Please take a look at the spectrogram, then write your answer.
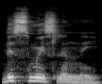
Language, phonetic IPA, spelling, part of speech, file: Russian, [bʲɪsːˈmɨs⁽ʲ⁾lʲɪn(ː)ɨj], бессмысленный, adjective, Ru-бессмысленный.ogg
- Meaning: meaningless; pointless; nonsensical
